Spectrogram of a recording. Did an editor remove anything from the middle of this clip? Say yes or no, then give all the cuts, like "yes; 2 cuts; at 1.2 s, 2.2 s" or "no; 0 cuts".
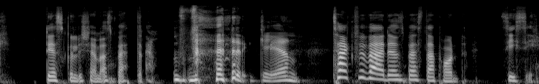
no; 0 cuts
